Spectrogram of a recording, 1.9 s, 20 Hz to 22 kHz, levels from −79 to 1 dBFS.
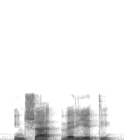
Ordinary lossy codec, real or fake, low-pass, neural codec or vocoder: none; real; 7.2 kHz; none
